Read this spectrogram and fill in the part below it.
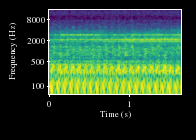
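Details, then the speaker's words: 1979 Trans Am 403, first run in over 5 years, dropping a cylinder: loud, fast, even ticking clatter over a rough idle. The owner suspects lifter noise and a rod knock. "well it's running but it's running like crap uh I think it's uh bunch of clattering from lifters and I think the rod"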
